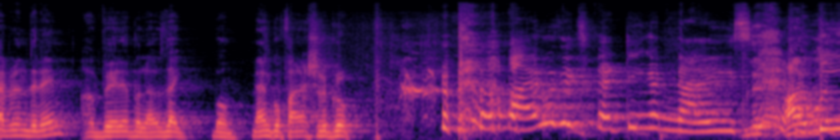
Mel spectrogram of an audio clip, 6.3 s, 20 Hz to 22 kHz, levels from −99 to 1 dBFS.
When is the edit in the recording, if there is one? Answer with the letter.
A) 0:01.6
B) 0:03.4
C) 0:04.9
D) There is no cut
B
